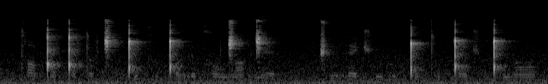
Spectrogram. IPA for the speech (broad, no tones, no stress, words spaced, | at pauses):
tʰɑbŋ͡ǃɑb ǃʌbtɔfɡ͡ǁælǃʼub xubǃʼɔrʊb xɔ ŋ͡ǁɑbŋ͡ǁɛ | ǁʰurɛt͡ʃʰuxub ǃuftʰʊbǃɔ t͡ʃʰʊɡ͡ǃʊɾil ɔ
